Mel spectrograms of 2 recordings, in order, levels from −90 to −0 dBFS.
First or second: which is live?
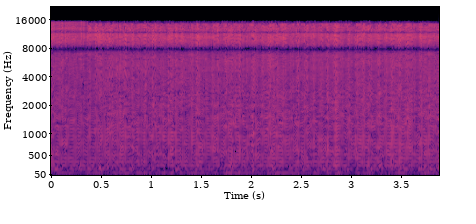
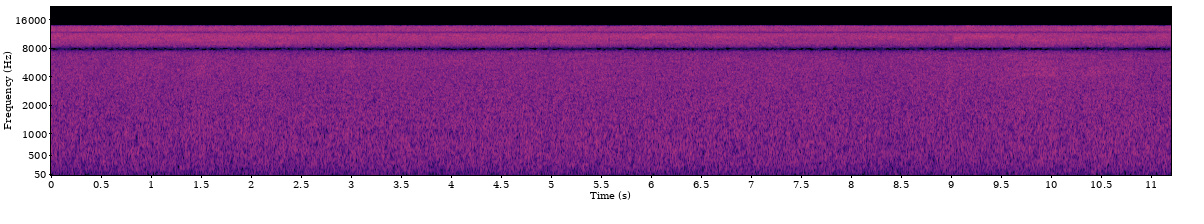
second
